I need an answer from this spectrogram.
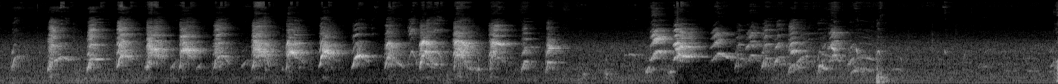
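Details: Gracie's Havanese puppies at six weeks cry insistently: high, harsh yips repeat about three per second for six seconds, then a brief pause gives way to a tangle of higher whining cries from several pups.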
